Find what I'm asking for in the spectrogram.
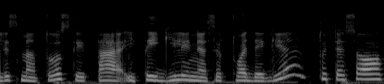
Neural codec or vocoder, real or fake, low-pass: vocoder, 44.1 kHz, 128 mel bands every 256 samples, BigVGAN v2; fake; 10.8 kHz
